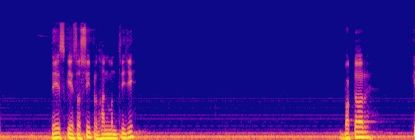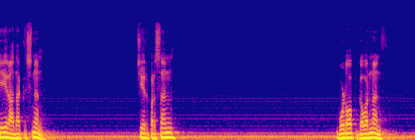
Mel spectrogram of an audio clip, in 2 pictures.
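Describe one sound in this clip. A middle-aged man speaks slowly and forcefully into a microphone, in short phrases with long pauses, heard through a loudspeaker.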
